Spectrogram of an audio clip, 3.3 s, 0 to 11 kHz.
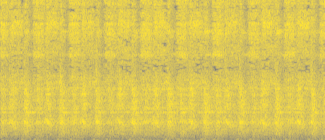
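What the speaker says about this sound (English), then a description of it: "It might not go out. It might not have enough pressure just cranking over." Ducati ST4 motorcycle engine cranking on its electric starter without firing, a steady, loud rhythmic churn of starter and compression pulses that runs continuously, with no voices.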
